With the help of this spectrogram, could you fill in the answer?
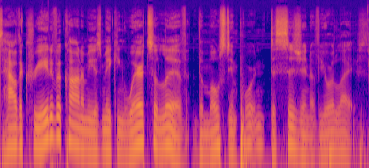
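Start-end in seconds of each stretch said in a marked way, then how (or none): none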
